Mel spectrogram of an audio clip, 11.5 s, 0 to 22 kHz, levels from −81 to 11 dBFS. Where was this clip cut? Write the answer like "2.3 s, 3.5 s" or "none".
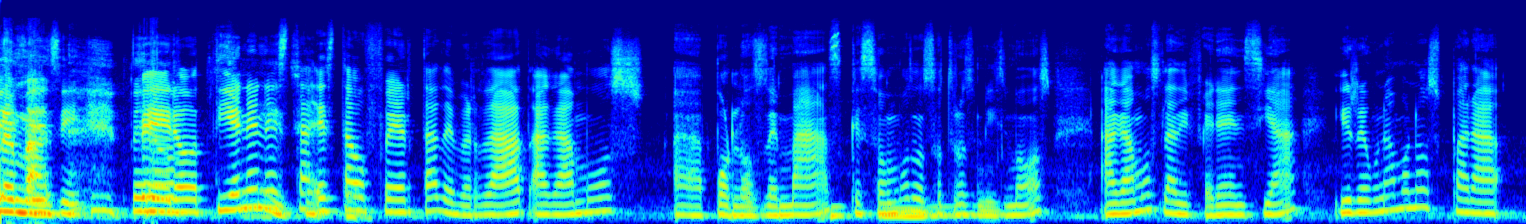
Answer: none

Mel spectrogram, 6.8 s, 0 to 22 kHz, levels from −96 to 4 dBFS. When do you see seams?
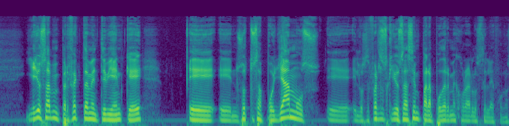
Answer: none

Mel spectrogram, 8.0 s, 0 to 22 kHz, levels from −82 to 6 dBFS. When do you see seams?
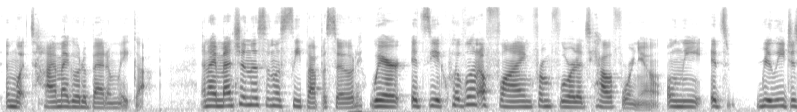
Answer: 3.6 s

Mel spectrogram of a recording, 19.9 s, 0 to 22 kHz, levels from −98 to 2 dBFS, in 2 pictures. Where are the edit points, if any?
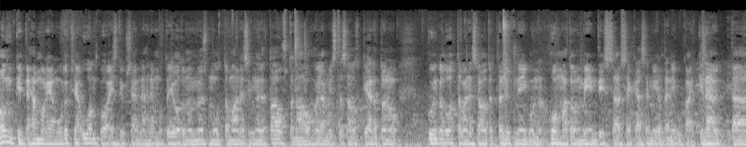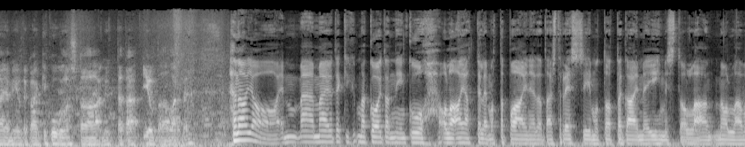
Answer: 13.0 s

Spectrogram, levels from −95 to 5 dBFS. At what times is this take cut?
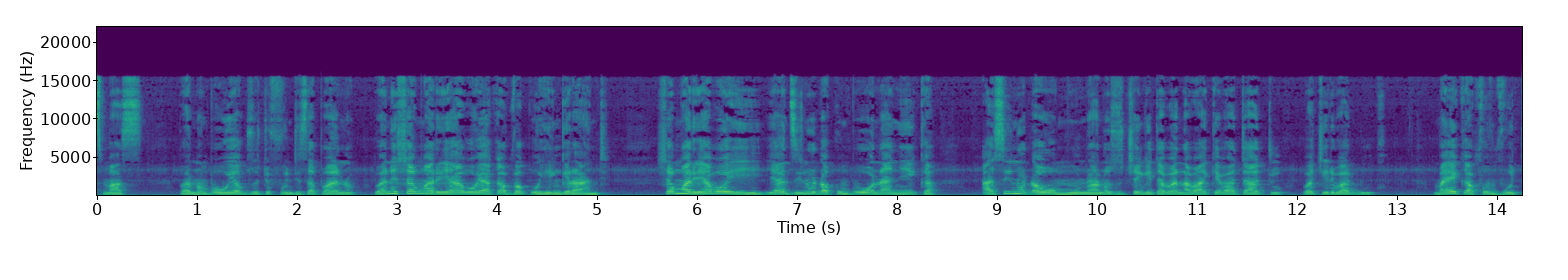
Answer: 2.7 s

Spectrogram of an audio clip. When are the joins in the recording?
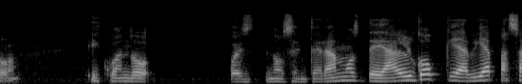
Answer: none

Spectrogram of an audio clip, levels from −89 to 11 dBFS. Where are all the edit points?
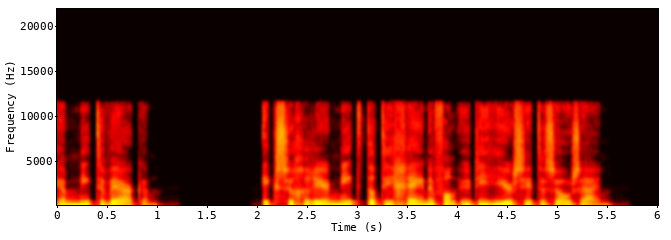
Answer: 1.8 s

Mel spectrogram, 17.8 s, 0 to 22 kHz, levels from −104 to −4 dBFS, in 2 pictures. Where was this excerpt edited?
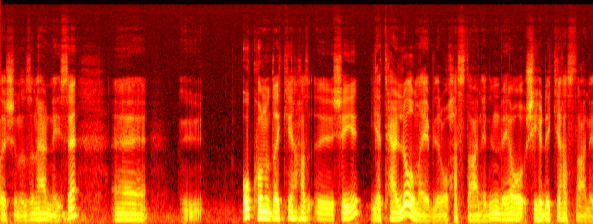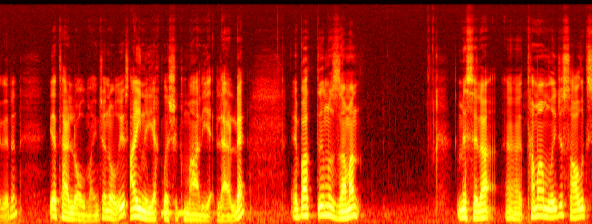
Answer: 10.8 s

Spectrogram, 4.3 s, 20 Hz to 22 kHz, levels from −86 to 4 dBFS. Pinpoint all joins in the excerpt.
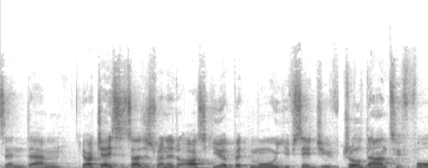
3.4 s

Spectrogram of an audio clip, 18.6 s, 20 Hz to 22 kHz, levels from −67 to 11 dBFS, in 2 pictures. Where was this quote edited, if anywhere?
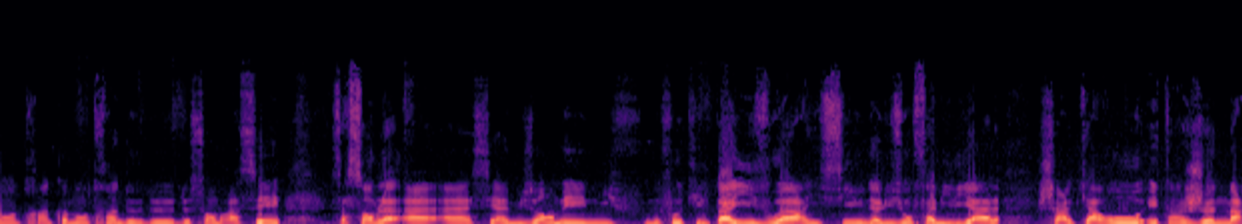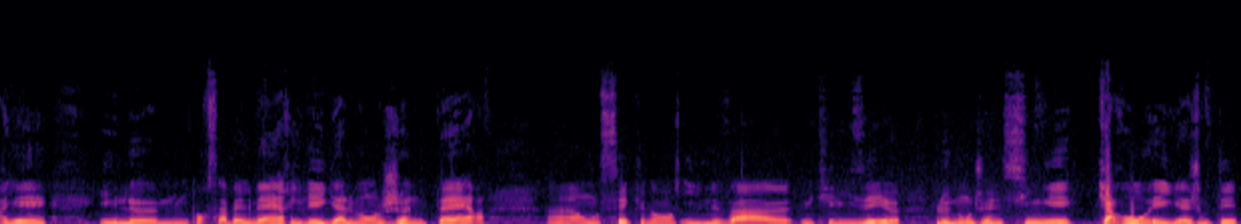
10.7 s, 14.4 s

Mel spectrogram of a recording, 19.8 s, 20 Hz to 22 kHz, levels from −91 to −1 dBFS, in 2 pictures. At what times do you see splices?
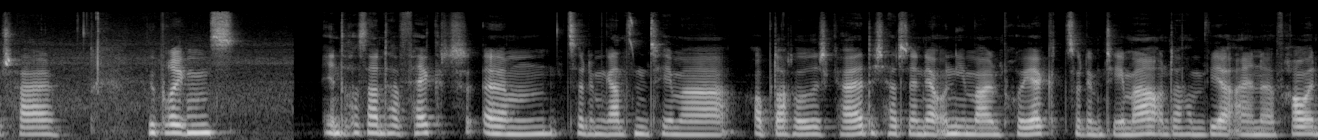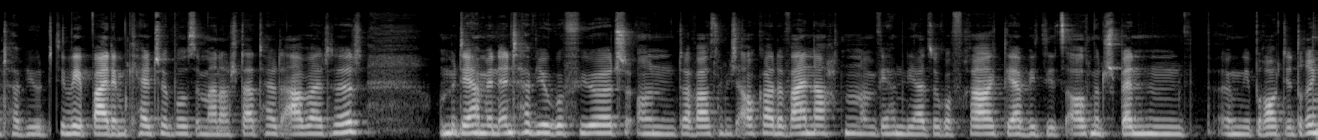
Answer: none

